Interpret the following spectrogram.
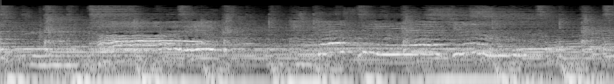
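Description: Live pop/R&B concert music: a female lead singer's voice carrying a melody over a band's bass and drum beat.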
